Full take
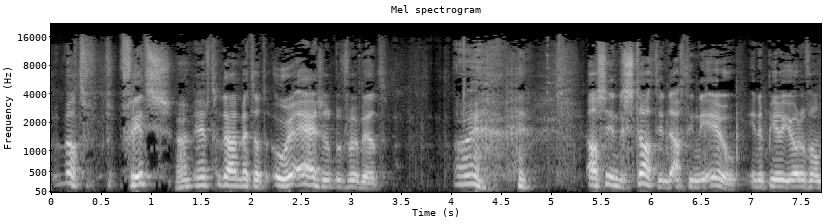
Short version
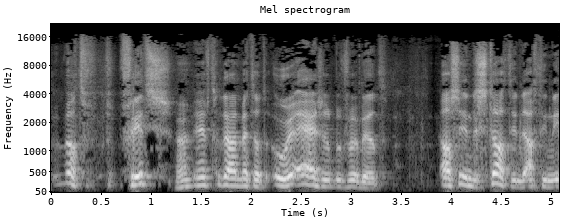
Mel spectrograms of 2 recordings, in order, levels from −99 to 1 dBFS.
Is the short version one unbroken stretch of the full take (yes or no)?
no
